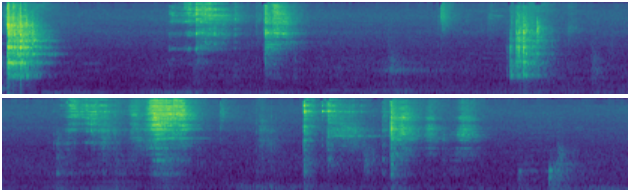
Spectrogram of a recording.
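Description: Two spoonfuls of peanuts drop into a pan for a fasting aloo tikki chaat, giving several sharp clinks and scrapes of a metal spoon against the pan, spaced irregularly, near and alone with no talk.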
